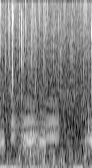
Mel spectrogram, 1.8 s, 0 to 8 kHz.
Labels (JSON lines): {"label": "biophony, croak", "recorder": "SoundTrap 500"}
